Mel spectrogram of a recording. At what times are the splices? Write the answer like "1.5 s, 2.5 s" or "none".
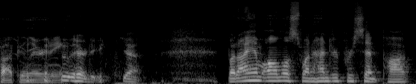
2.2 s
